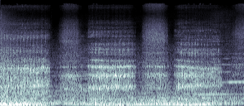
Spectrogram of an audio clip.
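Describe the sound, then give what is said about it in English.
Deep, heavy breathing of a hulking beast with a wildcat's ears and a wolf's snout, in cold pitch darkness; a steady rhythm of raspy, grunting breaths that rise and fall about once a second, loud and alone. “Just then, the blackness in front of her moved, and she heard something breathe.”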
